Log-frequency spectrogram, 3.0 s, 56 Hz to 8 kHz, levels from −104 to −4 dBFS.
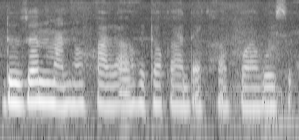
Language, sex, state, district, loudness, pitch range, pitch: Assamese, female, Assam, Sonitpur, -18 LUFS, 190-215 Hz, 200 Hz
